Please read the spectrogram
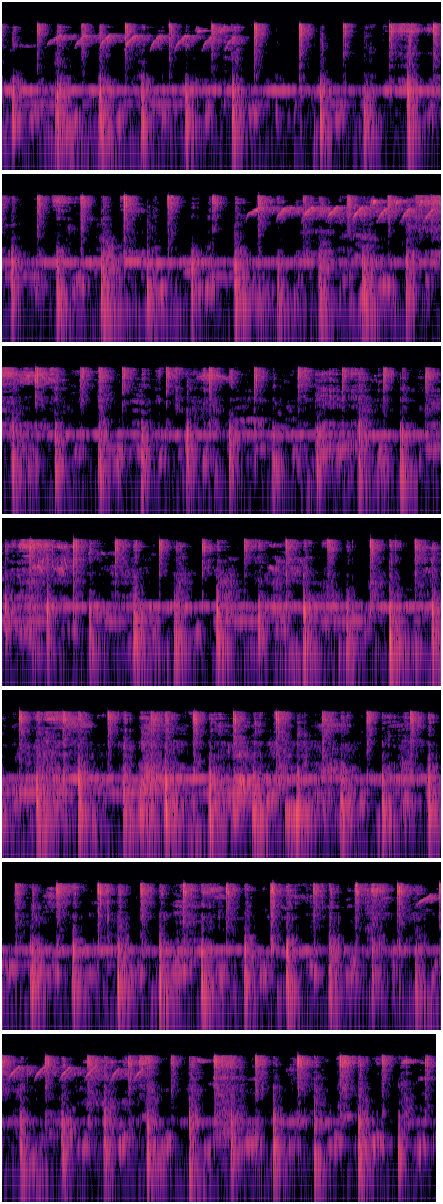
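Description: Plastic skipping rope slapping the paving tiles in a quick, steady rhythm as a person jumps rope without a break, under background music.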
